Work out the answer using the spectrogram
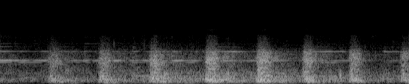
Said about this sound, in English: Britt watched as his father's train moved out of the station.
